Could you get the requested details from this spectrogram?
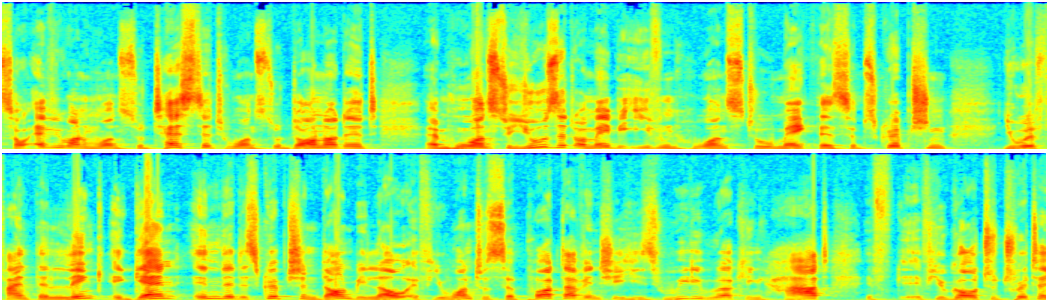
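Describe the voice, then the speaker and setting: A man's voice: a little high, a little mellow. A man hosting a show in a casual, conversational interview style. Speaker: show host.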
